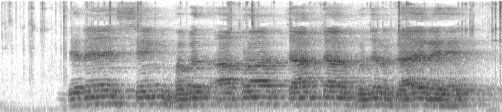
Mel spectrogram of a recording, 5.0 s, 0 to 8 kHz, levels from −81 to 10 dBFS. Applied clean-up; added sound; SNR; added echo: none; Keys jangling; 18 dB; reverberation time 0.8 s.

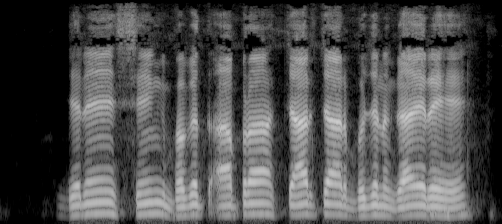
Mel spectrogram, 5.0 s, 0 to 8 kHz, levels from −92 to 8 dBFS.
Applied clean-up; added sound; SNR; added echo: none; none; none; none.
